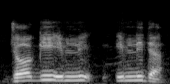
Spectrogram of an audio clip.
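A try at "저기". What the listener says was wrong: জগি না, ঝগি। বরিকার জ এবং ঝয়ের মাঝামাঝি, ঝগি।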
